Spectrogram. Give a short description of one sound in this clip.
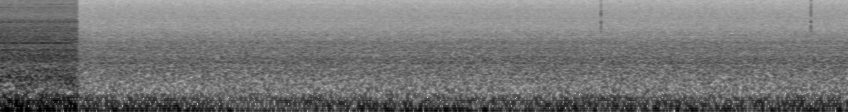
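Jet engines hum in a low, muffled drone inside a cockpit.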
